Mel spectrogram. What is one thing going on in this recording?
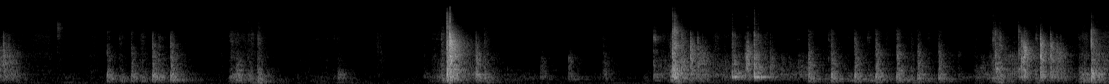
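Table football rods slide and clack in their bearings as players move them.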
